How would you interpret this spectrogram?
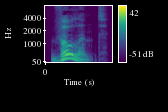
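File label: "volant", British English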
